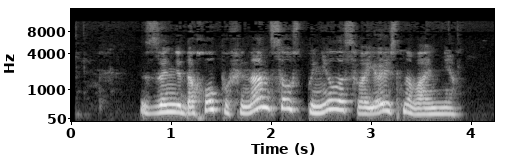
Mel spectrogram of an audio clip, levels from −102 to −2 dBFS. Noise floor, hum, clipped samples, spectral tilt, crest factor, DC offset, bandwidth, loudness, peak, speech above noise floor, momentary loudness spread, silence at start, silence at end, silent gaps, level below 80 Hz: -62 dBFS; none; under 0.1%; -7.5 dB/octave; 16 dB; under 0.1%; 11.5 kHz; -19 LUFS; -4 dBFS; 44 dB; 8 LU; 0.7 s; 0.35 s; none; -56 dBFS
